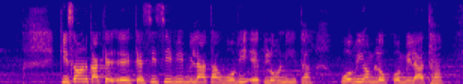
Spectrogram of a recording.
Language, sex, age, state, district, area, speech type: Hindi, female, 45-60, Bihar, Begusarai, rural, spontaneous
